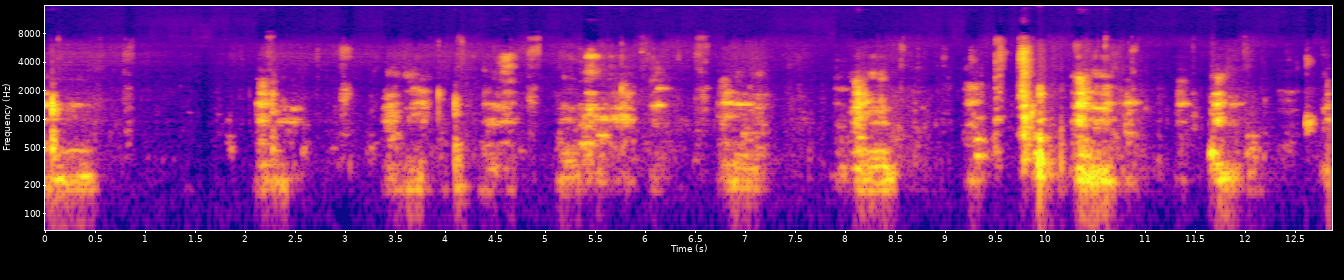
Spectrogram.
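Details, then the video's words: Sow not coming into heat, giving a run of short, rough grunts and oinks in uneven bursts over about thirteen seconds, with brief quiet gaps between them. "Inahing baboy na hindi naglandi"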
